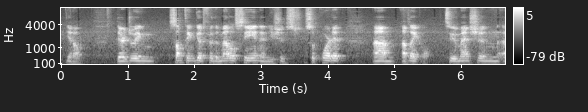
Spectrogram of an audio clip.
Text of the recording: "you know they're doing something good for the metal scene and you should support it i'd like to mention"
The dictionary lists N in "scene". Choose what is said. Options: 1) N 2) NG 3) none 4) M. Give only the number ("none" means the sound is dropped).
1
